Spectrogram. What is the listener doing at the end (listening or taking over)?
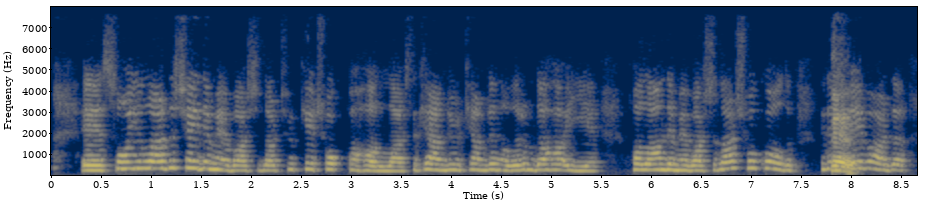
listening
